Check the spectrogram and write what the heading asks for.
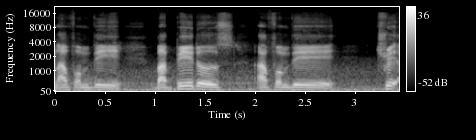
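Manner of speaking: ordinary delivery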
